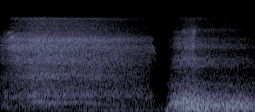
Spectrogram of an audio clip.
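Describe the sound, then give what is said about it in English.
A deep breath: a long airy draw of breath, a brief silent pause, then a shorter, softer breathy release, heard alone without speech. “I give it a breath.”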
